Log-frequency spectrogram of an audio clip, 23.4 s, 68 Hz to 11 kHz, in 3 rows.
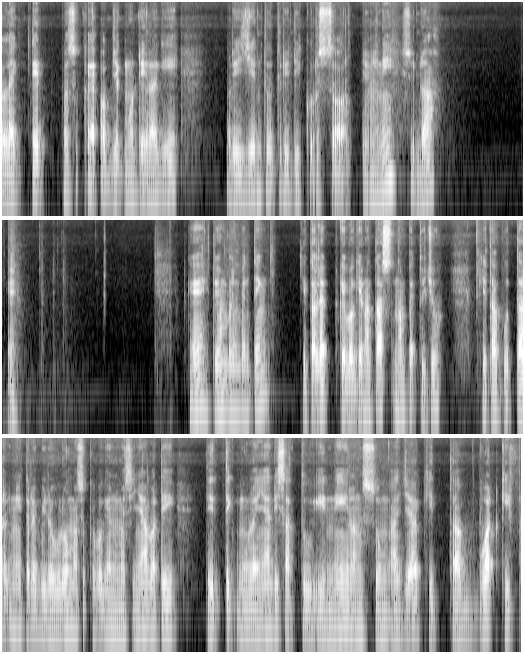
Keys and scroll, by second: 0.2 Tab, 12.3 KP_7.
